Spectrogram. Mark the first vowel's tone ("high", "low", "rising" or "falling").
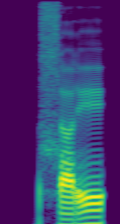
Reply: low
